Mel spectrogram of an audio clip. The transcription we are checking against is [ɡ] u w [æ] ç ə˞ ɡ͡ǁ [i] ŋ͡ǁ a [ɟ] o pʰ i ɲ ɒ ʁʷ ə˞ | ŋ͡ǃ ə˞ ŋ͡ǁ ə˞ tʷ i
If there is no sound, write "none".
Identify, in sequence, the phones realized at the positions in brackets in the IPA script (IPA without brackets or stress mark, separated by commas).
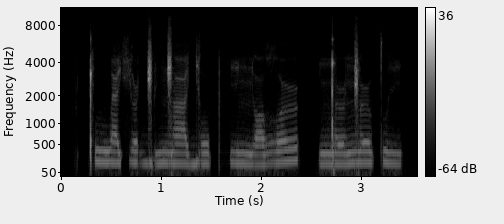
ǃ, æ, i, ɟ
